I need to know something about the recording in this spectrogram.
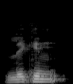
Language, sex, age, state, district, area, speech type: Hindi, male, 45-60, Madhya Pradesh, Ujjain, urban, spontaneous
